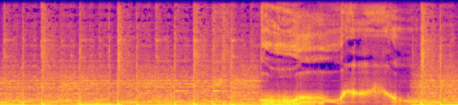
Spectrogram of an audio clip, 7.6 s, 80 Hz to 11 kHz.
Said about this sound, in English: It's not a coffee machine. That is a F-15.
